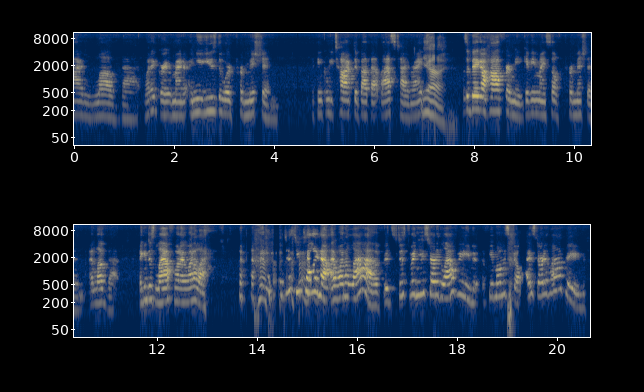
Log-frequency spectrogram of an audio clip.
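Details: Adult conversational speech, possibly two speakers; unaffected speaker.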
